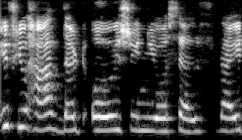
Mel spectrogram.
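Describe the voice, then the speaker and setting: In an Indian accent, the speaker keeps a moderate pace and a fairly even intonation. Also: woman. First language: Hindi. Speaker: podcast host. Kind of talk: interview.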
